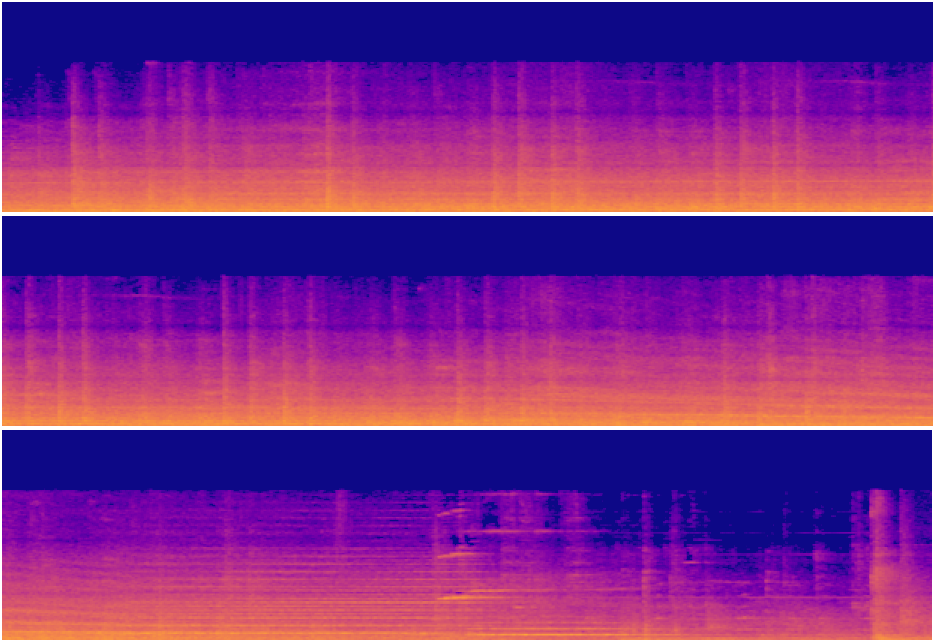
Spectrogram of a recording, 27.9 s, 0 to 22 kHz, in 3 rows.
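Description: R160 subway train arriving and braking to a stop, with its wheels rumbling and squealing on the rails. From about halfway through, the whine of its traction motors falls steadily in pitch as it slows, then holds a few steady tones as it stops, followed by a brief burst of noise just before the end.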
